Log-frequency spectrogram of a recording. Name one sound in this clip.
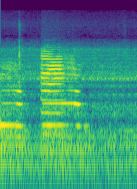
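A locomotive horn blares in two short blasts.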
